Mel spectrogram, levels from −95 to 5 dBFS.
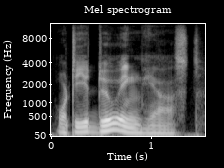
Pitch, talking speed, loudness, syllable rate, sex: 100 Hz, 235 wpm, -16 LUFS, 5.8 syllables/s, male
